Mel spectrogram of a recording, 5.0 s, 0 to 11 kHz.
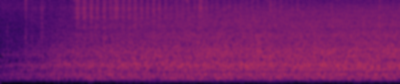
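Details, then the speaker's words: Emerson Quiet Kool 6300 BTU air conditioner, reassembled with replacement GE fan motor (old one had bad bearing) and correct bigger capacitor, fan only on high: soft even whoosh, faint steady hum, no rumble; a brief unexplained rumble noted. "nice and quiet there was a little bit of a rumble there I don't know what that was but yeah it's running nice and quiet now"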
